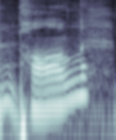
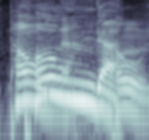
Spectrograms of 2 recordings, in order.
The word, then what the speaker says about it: pwned: Did you say Pong? – Pwned. – How'd you spell that? – P-W-N-E-D. – Thank you.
